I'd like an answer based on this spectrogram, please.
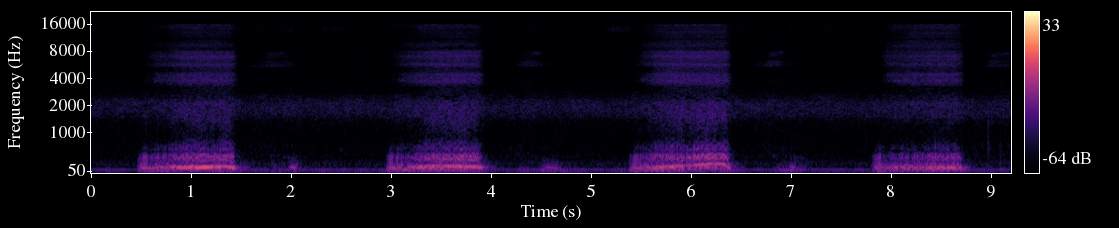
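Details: Sleeping yellow-white Labrador Retriever snoring: deep, rasping snores about every two and a half seconds, four long breaths in a row, with quiet pauses between them.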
